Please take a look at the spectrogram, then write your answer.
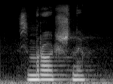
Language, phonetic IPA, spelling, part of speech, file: Belarusian, [ˈzmrot͡ʂnɨ], змрочны, adjective, Be-змрочны.ogg
- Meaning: 1. twilight, dusk; crepuscular 2. gloomy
